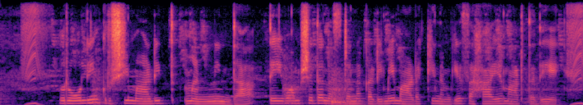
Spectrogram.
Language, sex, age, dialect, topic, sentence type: Kannada, female, 18-24, Mysore Kannada, agriculture, statement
